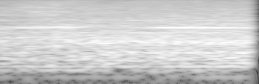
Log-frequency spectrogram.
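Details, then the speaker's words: Ruud first-floor AC condenser after replacing a bad capacitor and the blown-off compressor common wire: steady even air rush and hum with a faint constant tone, no buzzing or clatter; lines cold and sweating, charge fine; normal running. "Just started it. So we had a bad capacitor. And that common wire to the compressor blew off bad."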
